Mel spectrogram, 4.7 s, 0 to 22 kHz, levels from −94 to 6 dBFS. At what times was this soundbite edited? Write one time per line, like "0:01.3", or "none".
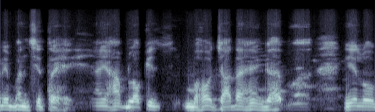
0:01.2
